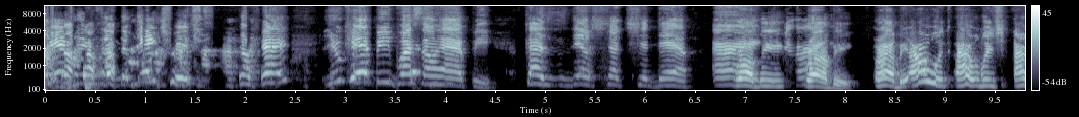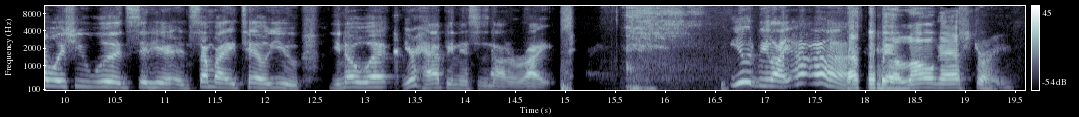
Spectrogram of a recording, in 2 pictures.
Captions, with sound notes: (laughing) The matrix, okay? You can't be but so happy because they'll shut you down, all right? - Robbie, Robbie, Robbie, I wish you would sit here and somebody tell you, you know what? Your happiness is not a right. You would be like, uh-uh. - That's gonna be a long ass dream.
